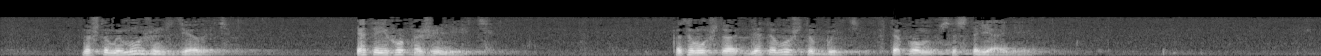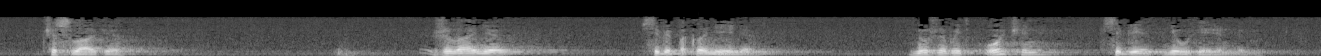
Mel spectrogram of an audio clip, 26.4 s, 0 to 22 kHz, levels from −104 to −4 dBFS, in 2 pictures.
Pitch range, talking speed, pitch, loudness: 110-145 Hz, 60 wpm, 125 Hz, -24 LUFS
